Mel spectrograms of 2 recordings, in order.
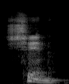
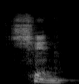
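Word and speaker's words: tinn: But the word for sick is going to be chin, chin. So almost like a CH pronunciation.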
